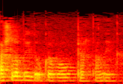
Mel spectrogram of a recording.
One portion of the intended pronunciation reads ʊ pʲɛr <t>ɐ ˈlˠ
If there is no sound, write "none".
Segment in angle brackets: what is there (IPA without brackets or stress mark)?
t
